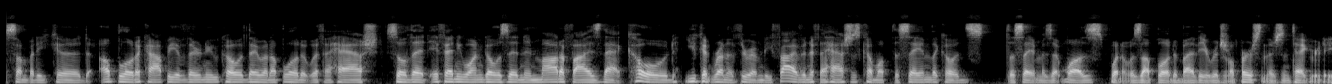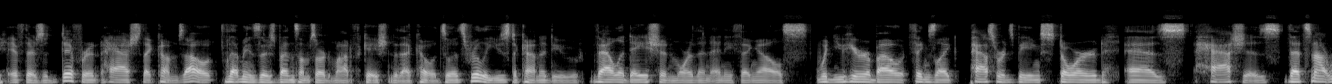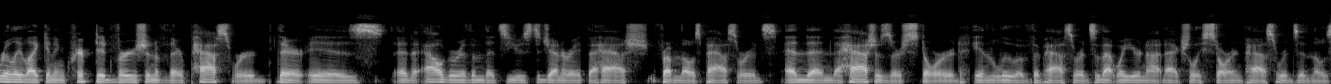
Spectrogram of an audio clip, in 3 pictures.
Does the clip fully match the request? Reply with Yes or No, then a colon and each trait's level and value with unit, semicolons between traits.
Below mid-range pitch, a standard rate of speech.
No: low, 105 Hz; fast, 220 wpm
